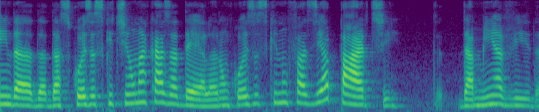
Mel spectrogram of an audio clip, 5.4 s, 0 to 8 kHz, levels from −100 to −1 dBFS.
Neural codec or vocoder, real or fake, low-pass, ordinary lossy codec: none; real; none; none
